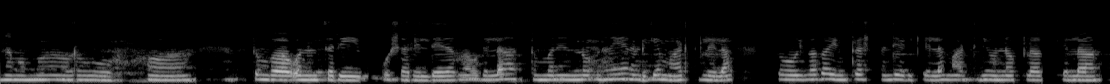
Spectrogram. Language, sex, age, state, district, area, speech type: Kannada, female, 18-30, Karnataka, Mysore, urban, spontaneous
